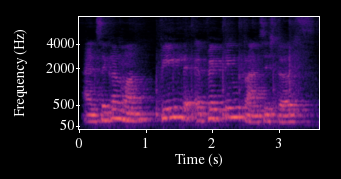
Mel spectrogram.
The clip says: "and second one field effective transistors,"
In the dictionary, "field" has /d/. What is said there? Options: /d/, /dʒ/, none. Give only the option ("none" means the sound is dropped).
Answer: /d/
